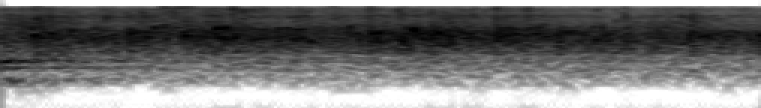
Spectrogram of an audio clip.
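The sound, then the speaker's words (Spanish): A crowd applauds steadily, giving a round of applause to Jesus at a night religious gathering, a dense wash of many hands clapping at an even, sustained level for a few seconds with no voices standing out. “Dele un aplauso a Jesús, por favor, esta noche.”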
